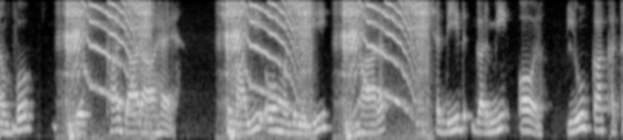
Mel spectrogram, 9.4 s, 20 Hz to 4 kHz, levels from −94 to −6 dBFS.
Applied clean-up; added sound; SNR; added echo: none; Door; -4 dB; none.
